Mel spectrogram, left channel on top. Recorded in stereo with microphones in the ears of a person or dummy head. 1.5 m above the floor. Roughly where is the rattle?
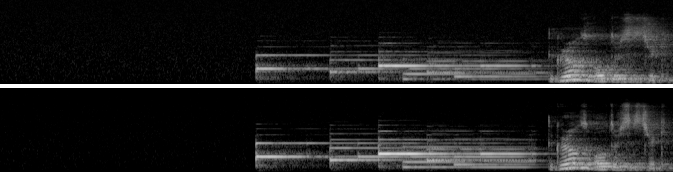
No rattle in this recording.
